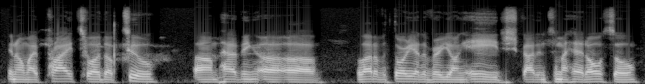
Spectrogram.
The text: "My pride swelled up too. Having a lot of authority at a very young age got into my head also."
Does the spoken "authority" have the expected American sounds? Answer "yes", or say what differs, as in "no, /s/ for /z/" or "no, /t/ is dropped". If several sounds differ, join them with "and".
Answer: yes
